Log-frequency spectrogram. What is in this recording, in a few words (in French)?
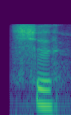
"these", French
